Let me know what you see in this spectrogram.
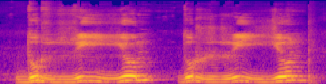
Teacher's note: را مشدد پر زیر ہے اس لیے را باریک پڑھی جائے گی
